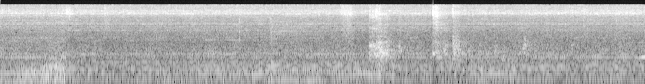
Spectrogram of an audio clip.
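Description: Steady machine hum, with a few knocks and scrapes a little past the middle as the sheet-metal top cover panel of a display refrigerator is handled and lifted off.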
